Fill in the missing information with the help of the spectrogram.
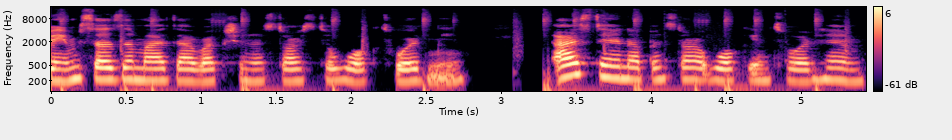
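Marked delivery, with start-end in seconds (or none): none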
